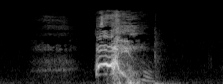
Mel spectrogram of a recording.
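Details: A person sneezing: a short breathy inhale followed by one forceful, explosive sneeze that trails off.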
